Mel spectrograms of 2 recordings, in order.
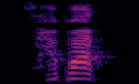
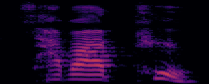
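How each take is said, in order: First: It is said with two syllables, ending in a consonant. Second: It is said with three syllables, ending in a vowel. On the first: "요걸 이제 줄여서 사밧" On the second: "사바트인데"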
